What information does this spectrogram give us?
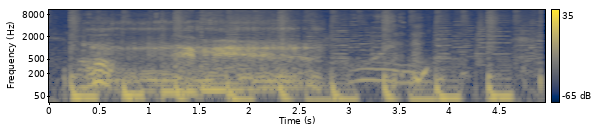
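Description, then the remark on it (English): A voice imitates loud, rumbling snoring, drawn-out grunting snorts repeated over several seconds, harsh, like a bear snoring. “So either real fine and you snoring like a damn bear.”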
